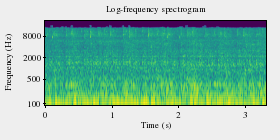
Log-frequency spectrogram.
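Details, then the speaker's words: Donzi 16-foot boat, 551hp Skip White stroker, first start-up, fuel pressure only about 5 psi, oil pressure reading wrong: steady low rumbling idle, even beat, faint rocker and pushrod ticking; sounds healthy. "nice and quiet you can hear the Rockers and the push rods all that going"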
